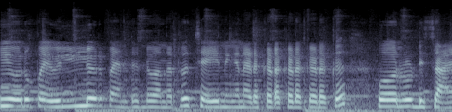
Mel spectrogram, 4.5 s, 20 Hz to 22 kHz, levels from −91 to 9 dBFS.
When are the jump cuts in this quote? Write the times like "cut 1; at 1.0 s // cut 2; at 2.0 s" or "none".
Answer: none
